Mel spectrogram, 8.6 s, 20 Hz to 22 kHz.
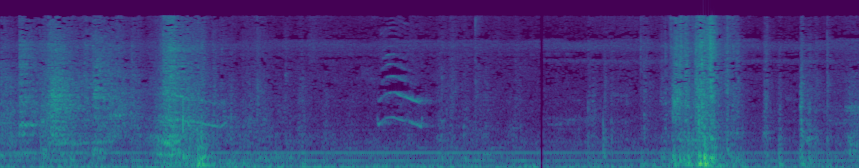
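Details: Young domestic kitten, between 24 and 32 days old, one of three littermates kept indoors: a single clear, high, slightly rising meow with rich overtones in the middle, surrounded by bumps and shuffling handling noises.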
